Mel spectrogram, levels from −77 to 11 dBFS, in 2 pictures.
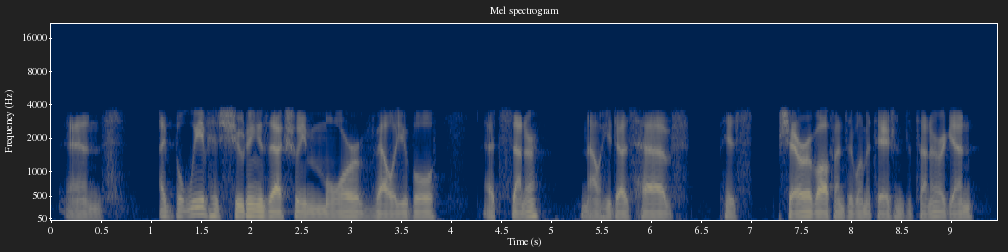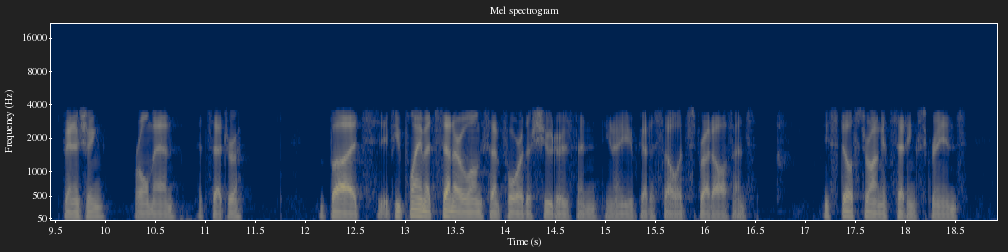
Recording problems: high frequencies cut off; severe; nothing above 3.5 kHz

